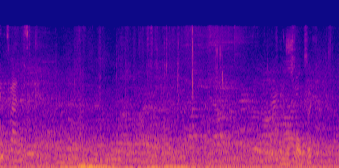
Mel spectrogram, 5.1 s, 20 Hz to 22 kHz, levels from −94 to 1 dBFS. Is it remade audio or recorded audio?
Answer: recorded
